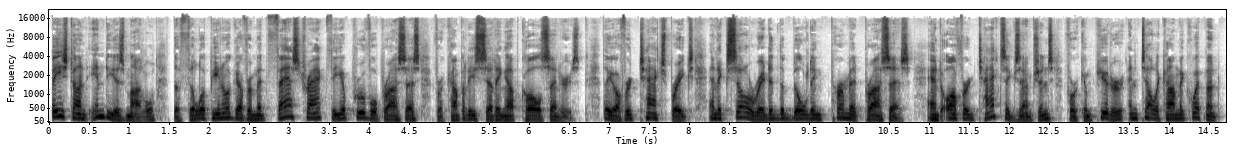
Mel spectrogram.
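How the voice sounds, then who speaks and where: A man giving a steady, informative scripted narration. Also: mid-range voice, moderate pace, hardly any pauses.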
